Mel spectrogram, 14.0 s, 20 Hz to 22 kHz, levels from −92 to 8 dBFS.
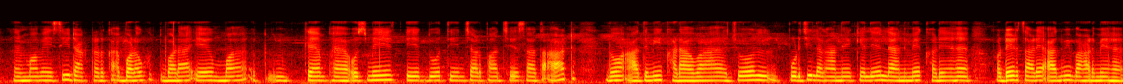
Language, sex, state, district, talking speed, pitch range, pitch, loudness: Maithili, female, Bihar, Supaul, 170 wpm, 185-200 Hz, 195 Hz, -22 LUFS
